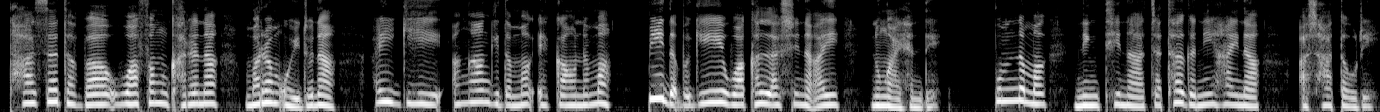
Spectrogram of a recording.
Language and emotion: Manipuri, fearful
